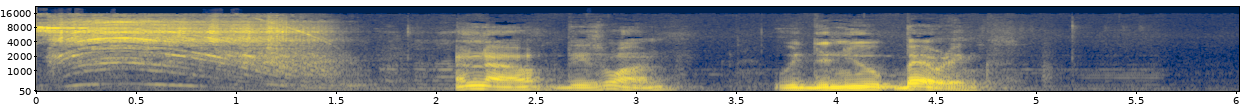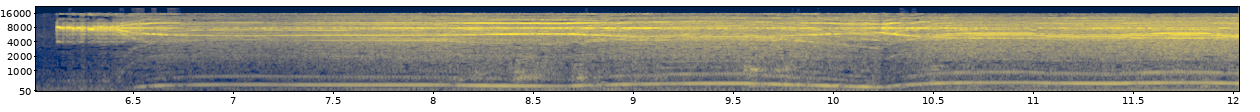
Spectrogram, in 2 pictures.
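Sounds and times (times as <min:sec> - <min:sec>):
drone motor high whine: 0:06.2 - 0:12.0.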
